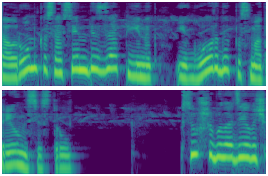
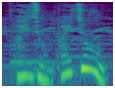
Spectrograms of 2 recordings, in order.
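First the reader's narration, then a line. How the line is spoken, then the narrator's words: Soft. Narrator (Russian): тихонько сказала она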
